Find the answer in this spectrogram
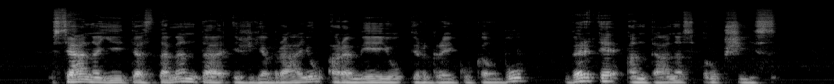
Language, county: Lithuanian, Šiauliai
